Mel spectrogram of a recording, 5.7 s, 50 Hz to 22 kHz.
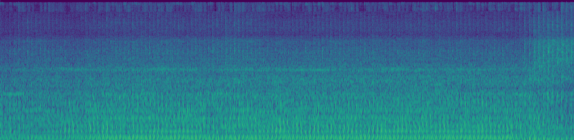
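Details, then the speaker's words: John Deere JX85 commercial walk-behind mower after carburetor rebuild, running with blades engaged: steady, even engine beat holding speed with no surging or hunting; previous surging fixed. "okay I'm not hearing any surging I think we took care of it whatever it was yep going to go ahead and engage the blades"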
